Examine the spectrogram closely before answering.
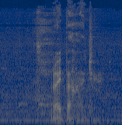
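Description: A man speaks briefly and hesitantly, close by.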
